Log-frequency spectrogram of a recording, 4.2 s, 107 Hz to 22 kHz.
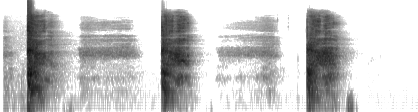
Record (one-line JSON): {"three_cough_length": "4.2 s", "three_cough_amplitude": 32768, "three_cough_signal_mean_std_ratio": 0.28, "survey_phase": "beta (2021-08-13 to 2022-03-07)", "age": "45-64", "gender": "Female", "wearing_mask": "No", "symptom_none": true, "smoker_status": "Current smoker (1 to 10 cigarettes per day)", "respiratory_condition_asthma": false, "respiratory_condition_other": false, "recruitment_source": "REACT", "submission_delay": "7 days", "covid_test_result": "Negative", "covid_test_method": "RT-qPCR", "influenza_a_test_result": "Negative", "influenza_b_test_result": "Negative"}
